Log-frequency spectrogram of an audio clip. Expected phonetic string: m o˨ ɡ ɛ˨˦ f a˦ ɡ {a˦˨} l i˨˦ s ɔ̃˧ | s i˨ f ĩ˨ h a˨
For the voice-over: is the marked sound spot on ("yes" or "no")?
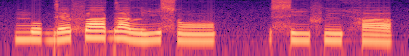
yes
